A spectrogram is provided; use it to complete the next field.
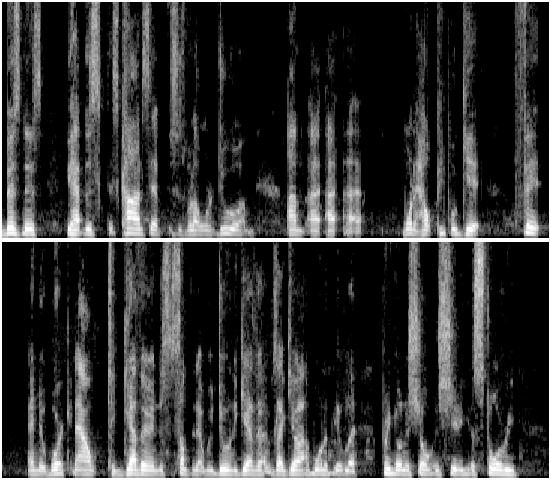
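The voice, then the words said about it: Strained, fading voice. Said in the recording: “I can't even talk, but I can talk, but I'm losing my voice, man.”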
